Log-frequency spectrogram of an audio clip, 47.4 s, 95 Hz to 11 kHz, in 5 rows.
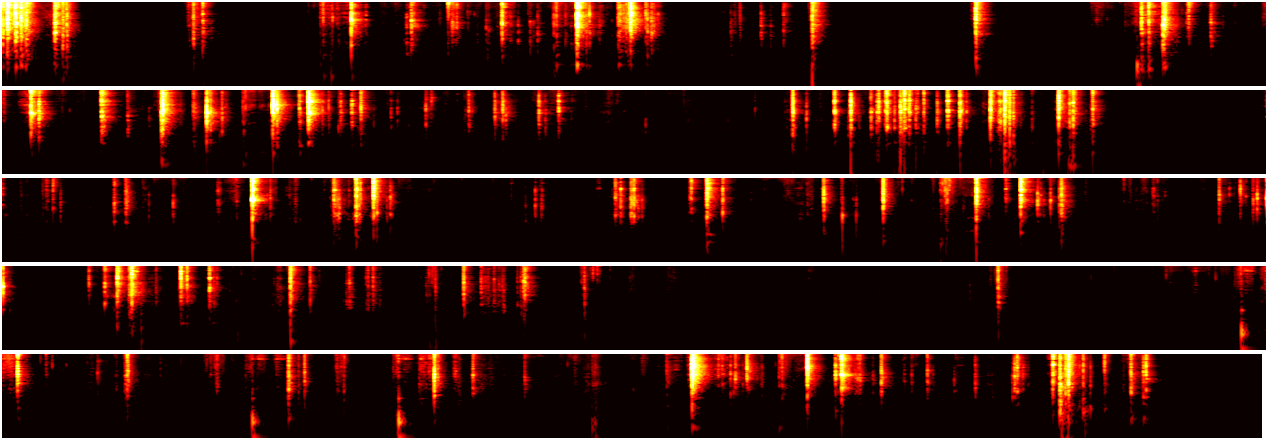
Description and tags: white cane 3
I am assembling and Disassembling my white cane. It consists of five little ovens which needs to be put together when I want to use it.
assembling, blind, oven, white-cane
